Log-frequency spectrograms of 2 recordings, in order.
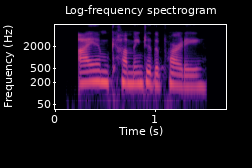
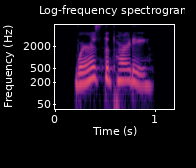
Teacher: The pitch falls on party.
